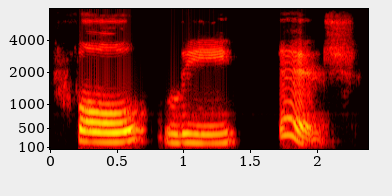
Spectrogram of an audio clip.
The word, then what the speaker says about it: foliage: example we know that foliage at the bottom is pronounced full lee edge the dictionary will also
